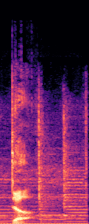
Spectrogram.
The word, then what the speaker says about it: Te: Paired with pronounced Da, meaning inner power.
